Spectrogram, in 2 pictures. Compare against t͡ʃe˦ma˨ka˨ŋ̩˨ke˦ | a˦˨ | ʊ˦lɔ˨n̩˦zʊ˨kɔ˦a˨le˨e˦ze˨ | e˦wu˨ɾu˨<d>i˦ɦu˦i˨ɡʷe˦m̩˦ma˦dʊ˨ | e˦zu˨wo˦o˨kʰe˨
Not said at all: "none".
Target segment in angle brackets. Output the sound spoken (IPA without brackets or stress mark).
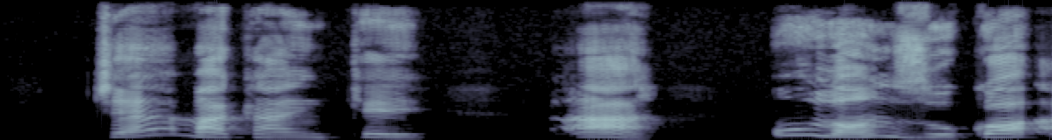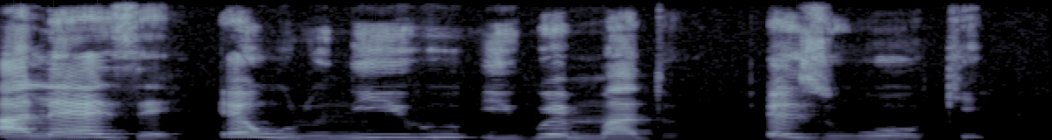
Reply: n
